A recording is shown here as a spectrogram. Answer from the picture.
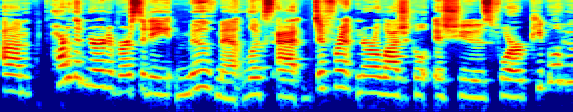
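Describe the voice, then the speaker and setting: A woman speaks in a Southern US accent at a fairly high pitch. Her tone is bright and sharp, with lively intonation. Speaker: marriage therapist. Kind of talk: interview. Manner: fast.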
